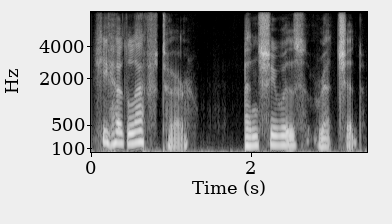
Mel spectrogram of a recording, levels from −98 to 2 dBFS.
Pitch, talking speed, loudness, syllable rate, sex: 160 Hz, 140 wpm, -17 LUFS, 3.5 syllables/s, female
